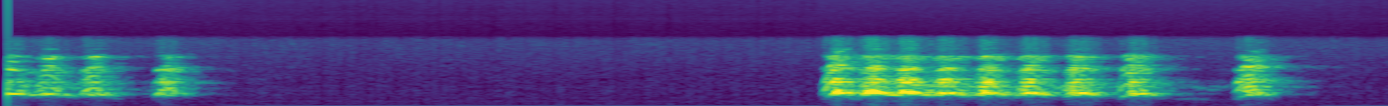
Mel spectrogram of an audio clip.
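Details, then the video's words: Female dog barking at falling snowflakes during her first snow: a quick burst of four sharp barks, a pause of about three seconds, then a rapid run of around nine barks and one last bark. "Dog barking at snow flakes."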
